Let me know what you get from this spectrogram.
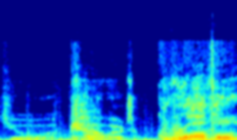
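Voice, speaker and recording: In a put-on character voice, a man sounds raspy and booming at a fairly low pitch, with clear background noise behind him. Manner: commanding, domineering.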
